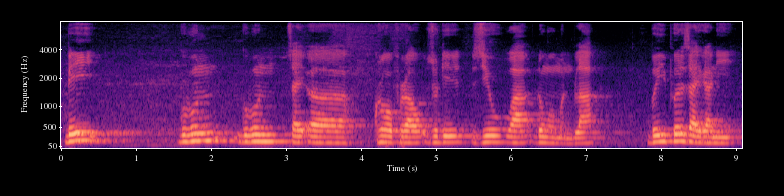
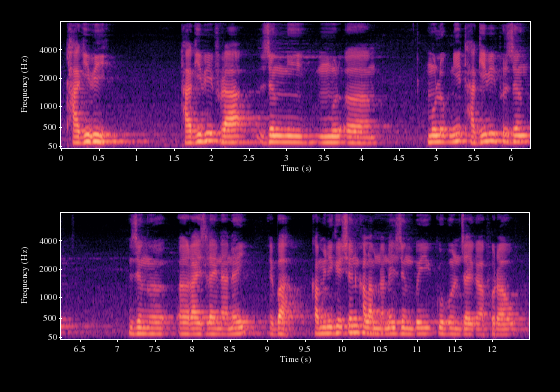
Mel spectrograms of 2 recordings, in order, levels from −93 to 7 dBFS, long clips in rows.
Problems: none marked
